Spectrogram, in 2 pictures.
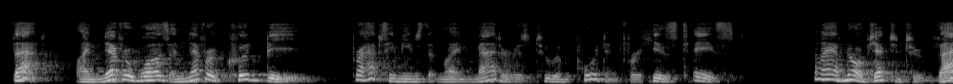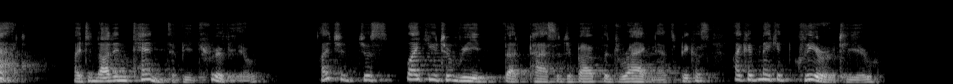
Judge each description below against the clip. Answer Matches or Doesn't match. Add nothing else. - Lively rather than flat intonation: Matches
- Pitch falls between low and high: Matches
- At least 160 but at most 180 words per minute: Matches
